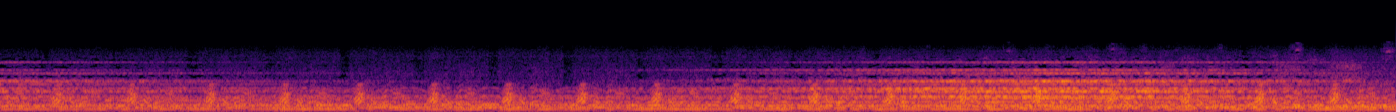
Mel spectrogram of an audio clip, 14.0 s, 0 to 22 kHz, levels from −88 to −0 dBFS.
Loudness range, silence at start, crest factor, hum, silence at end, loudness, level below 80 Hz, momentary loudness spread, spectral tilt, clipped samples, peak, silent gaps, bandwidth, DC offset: 7 LU; 0 s; 16 dB; none; 0 s; -28 LUFS; -52 dBFS; 8 LU; -8.5 dB/octave; under 0.1%; -10 dBFS; none; 4.3 kHz; 0.1%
